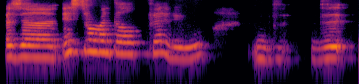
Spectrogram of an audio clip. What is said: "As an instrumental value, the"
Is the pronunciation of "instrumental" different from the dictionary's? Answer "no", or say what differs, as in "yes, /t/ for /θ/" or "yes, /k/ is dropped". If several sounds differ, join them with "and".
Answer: no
